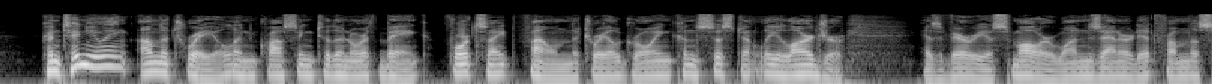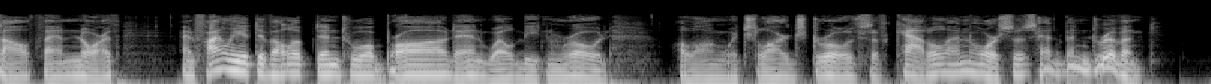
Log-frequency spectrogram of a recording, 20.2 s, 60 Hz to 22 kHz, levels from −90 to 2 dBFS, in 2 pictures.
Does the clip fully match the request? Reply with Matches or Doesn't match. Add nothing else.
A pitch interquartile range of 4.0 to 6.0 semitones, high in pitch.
Doesn't match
